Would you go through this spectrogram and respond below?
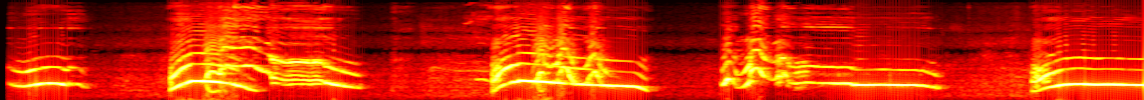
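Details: Husky Shepherd mix pup singing: four drawn-out tonal howls, each about two seconds long, rising at the onset, then holding and sliding gently downward, separated by short silent pauses.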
